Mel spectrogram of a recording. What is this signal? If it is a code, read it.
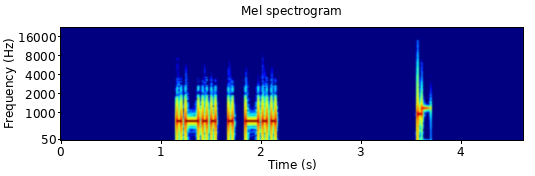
Morse code, heard as a keyed tone, about 28 wpm, 700 Hz. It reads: LED
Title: Top Three Letter Combinations in Words 28wpm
